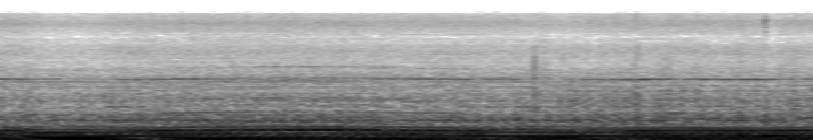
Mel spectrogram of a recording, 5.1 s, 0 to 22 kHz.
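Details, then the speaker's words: Supercharged VW 1.8L (Sprintex 335) with a lightened flywheel, idling with the clutch out: deep rumble with constant fine clattering like a box of rocks. The transaxle gears are rattling, and warm idle rpm fluctuates. "trans axle's got a lot of knock to it sounds like a box of rocks got a light and flywheel in this thing so it really makes the gears in the transax will rattle"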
